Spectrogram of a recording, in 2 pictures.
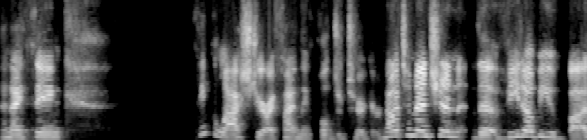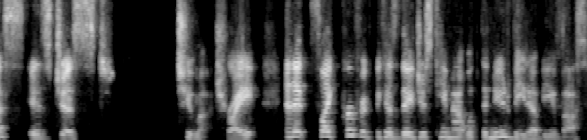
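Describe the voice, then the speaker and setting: A woman with an ordinary speaking voice and a fairly high pitch talks at a moderate pace, with a dry, close sound and no echo. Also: lively intonation. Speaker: fabric club owner, sewing livestream host. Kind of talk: livestream product reveal, casual chat with viewers. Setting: live stream. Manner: chatty, upbeat.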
